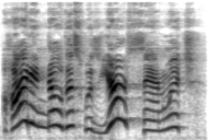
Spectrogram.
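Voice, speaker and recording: A man voicing a cheerful, plucky little cartoon mouse in a squeaky, giggly falsetto for a storybook. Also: sing-song, normal speed, bright, forceful tone, full character voice. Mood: apologetic, nervous. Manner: giggly, bubbly.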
